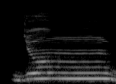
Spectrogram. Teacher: Okey, kena dengungkan sebab apa? Dekat situ nun dengan dal, hujung lidah naikkan ke gusi atas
